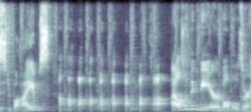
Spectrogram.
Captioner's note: laughs evilly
